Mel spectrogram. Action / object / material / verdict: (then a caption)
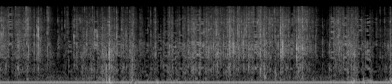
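scrape / plastic bubble wrap / plastic / none. Clear, air-filled plastic bubble wrap is crinkled and scratched by fingertips and long nails, with both hands used at the end. Dense, bright crackling and rustling with small sharp ticks runs throughout, over a steady low hum.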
